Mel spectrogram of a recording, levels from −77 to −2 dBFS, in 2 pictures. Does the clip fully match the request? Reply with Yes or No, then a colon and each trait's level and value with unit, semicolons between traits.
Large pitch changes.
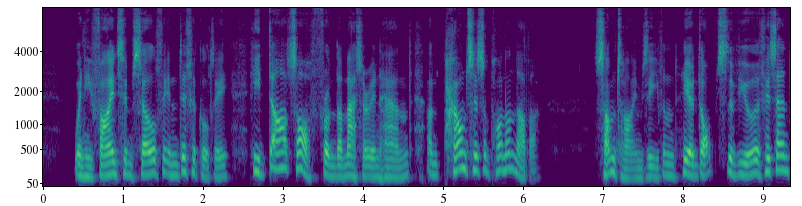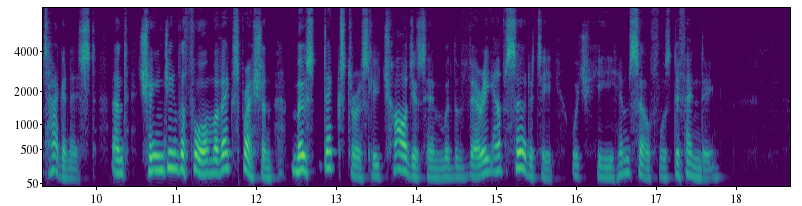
Yes: wide, 7.7 semitones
